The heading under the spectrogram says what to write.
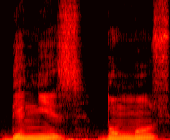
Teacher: böyle NG veya genizden gelen N arası bir ses çıkarırlar. Ona biz sağırnun veya nazal N diyoruz.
